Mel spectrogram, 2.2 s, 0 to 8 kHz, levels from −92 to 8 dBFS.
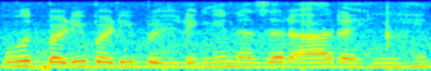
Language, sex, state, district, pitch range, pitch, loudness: Hindi, female, Uttar Pradesh, Muzaffarnagar, 185-200 Hz, 195 Hz, -20 LUFS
